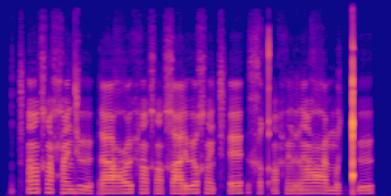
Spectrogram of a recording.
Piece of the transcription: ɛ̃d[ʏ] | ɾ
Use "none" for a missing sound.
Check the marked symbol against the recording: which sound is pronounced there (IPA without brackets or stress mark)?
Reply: ʏː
